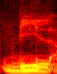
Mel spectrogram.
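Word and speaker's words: Wil: da wird tatsächlich Wiel ausgesprochen, nicht Will oder ähm, so wie ihr das da äh, genannt habt.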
